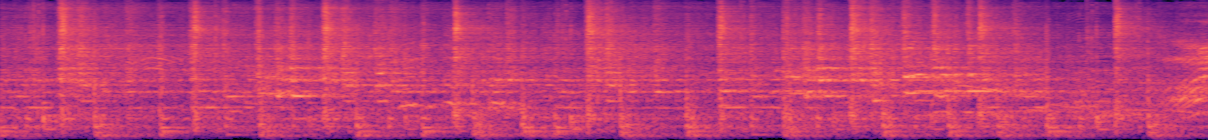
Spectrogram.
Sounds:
Music

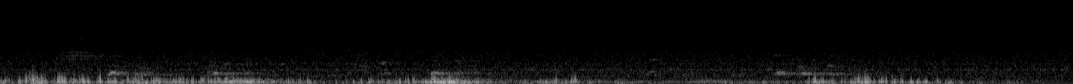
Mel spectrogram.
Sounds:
Eruption

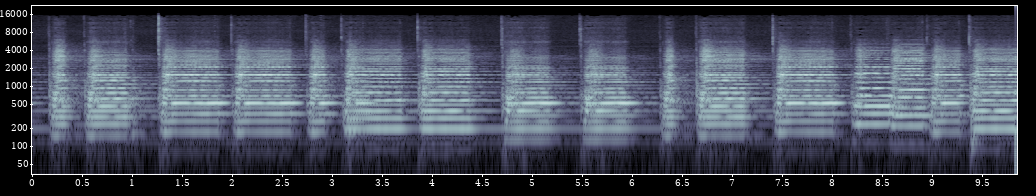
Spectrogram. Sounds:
Music, Harpsichord

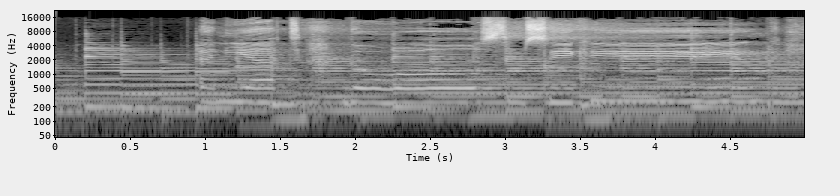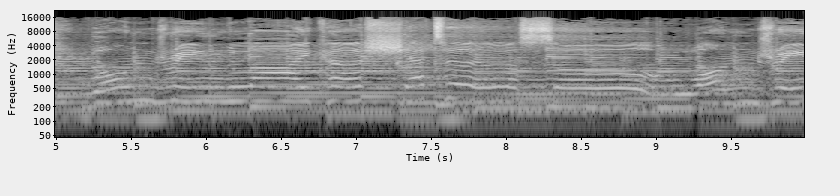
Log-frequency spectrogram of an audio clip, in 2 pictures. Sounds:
Music, Theme music, Soul music

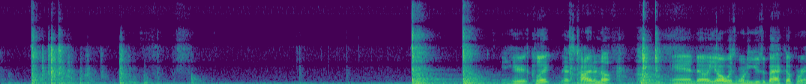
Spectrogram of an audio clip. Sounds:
Speech

